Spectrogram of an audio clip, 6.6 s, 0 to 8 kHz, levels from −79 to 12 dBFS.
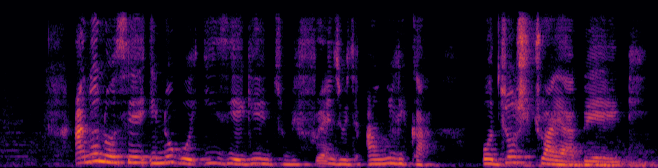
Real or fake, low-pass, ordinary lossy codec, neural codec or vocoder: real; 7.2 kHz; none; none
